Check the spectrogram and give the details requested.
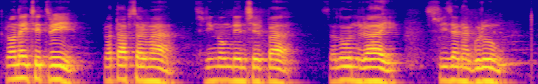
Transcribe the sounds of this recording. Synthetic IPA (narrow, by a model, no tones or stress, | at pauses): prʌnʌjt͡sʰet̪ri | prʌt̪apsʌrma | sʰriŋoŋd̪enserpa | sʌlonraj | srid͡zʌnaɡuɾuŋ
